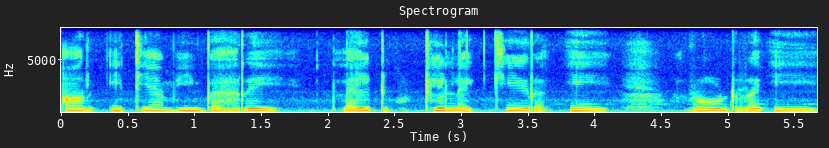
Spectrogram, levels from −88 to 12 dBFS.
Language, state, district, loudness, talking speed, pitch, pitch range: Kurukh, Chhattisgarh, Jashpur, -21 LUFS, 105 wpm, 215 Hz, 205-225 Hz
